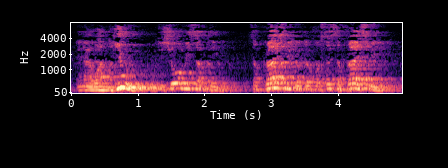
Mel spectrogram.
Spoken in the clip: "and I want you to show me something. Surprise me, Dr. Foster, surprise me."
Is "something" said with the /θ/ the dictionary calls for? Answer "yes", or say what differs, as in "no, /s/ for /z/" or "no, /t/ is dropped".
no, /t/ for /θ/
